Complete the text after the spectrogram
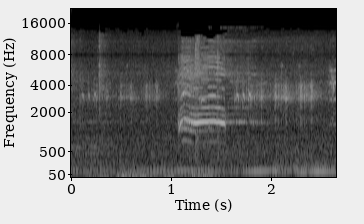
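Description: A crow caws loudly.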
